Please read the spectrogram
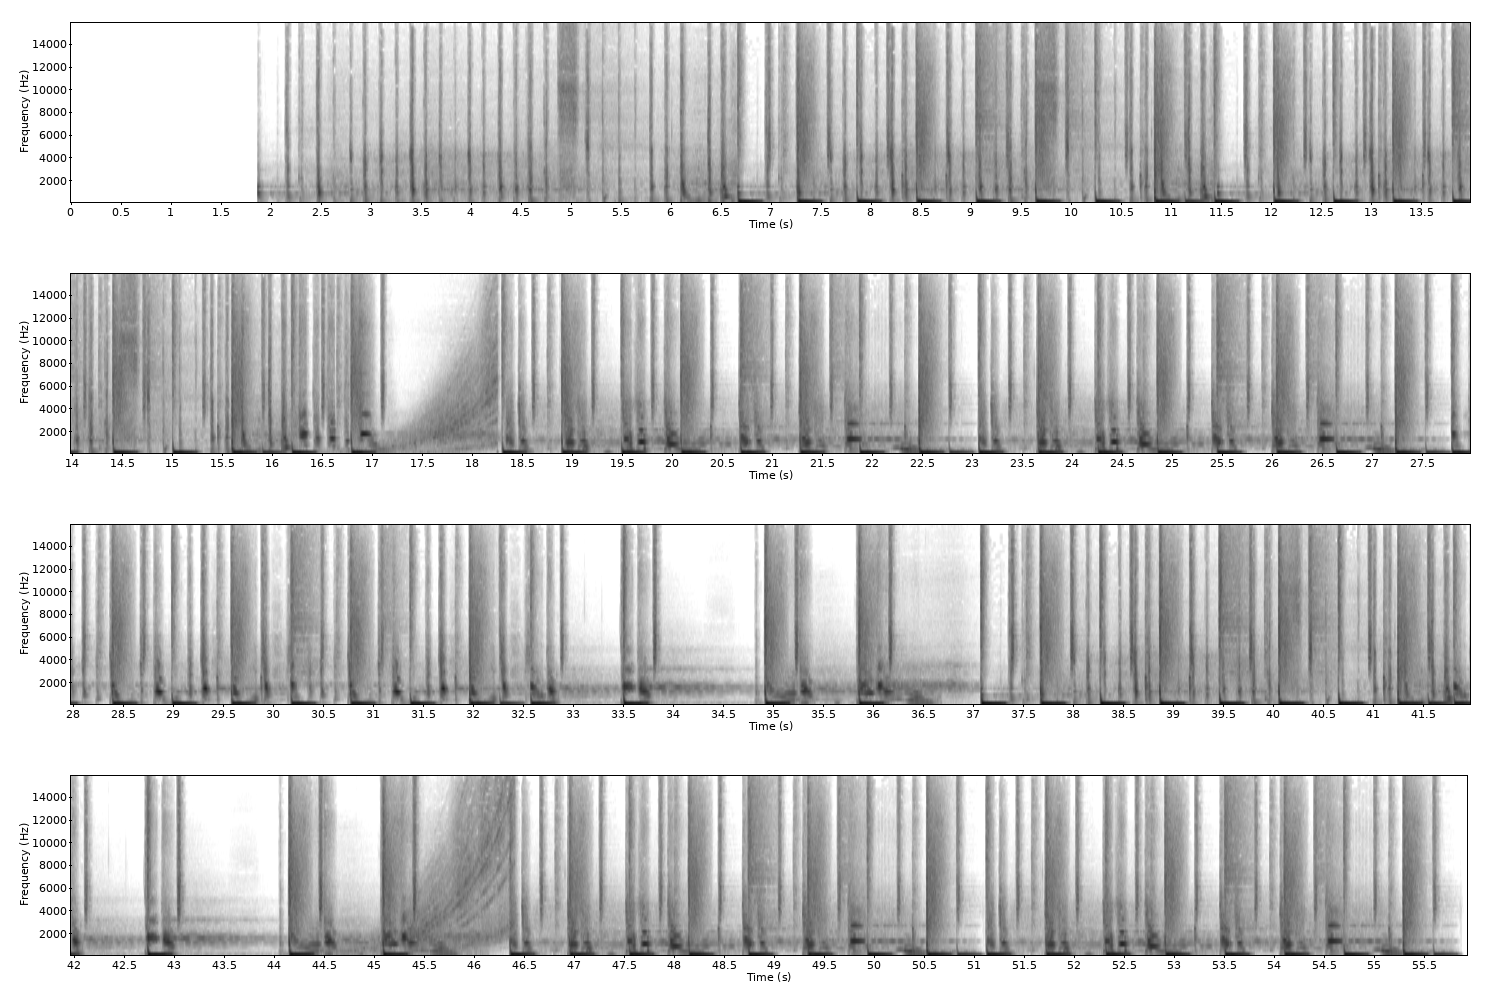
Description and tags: Flute mix
mix, flute, music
